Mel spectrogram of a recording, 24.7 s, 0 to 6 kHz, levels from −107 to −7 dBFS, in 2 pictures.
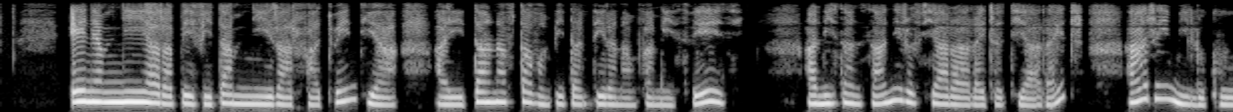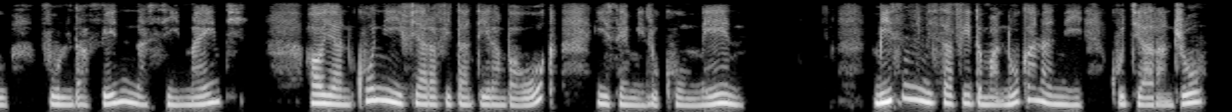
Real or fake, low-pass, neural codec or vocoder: real; 5.4 kHz; none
